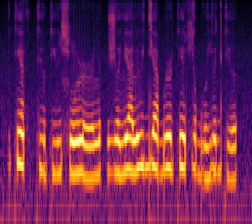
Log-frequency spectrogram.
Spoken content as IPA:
kʲ ã˥˧ θ kʲ ʊ˧˩ kʲ ʉ˩˧ i̯ ɕ ũ˩˧ ɭ ə˞˩˧ l | ʒ ə˧˩ lʲ a˥˧ l ʉ˥ dʲ a˥˧ b ə˞˥˧ kʲ ə̃˥˧ ç ə˥˧ b ʊ˩˧ j ø˥ d kʲ ə˩˧

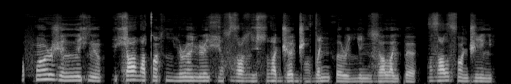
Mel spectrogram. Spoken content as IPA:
f ɔ̃ ɹ ʒ ɪ lː ɨ ç lʲ õ | ç ɤ ðˤ ɪ tˤ õ ɬ ʎ i̤ ɹ œ̃ ɲ ɭ i x i̤ ɬ zˤ o ɮ i̤ ç ðˤ i d͡ʒ œ d͡ʒ o̤ dˤ ɨ ɲ θ ɤ ɹ ʎ ɤ ɲ ɮ ɤ lˠ i lʲ p œ | zˤ ɪ lˠ sˤ õ d͡ʒ i lʲ

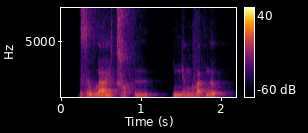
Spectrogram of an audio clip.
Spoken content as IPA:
z ə˨˦ w l aː˨˦ j t͡ɕ ɔ̤˨˩ h ɨ˧˩˨ | ɲ a̰˧˥ ŋ v a˦˥ k̚ n ə˦˥ p̚

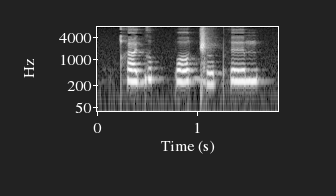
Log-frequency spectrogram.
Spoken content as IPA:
qʰ y˨ ɡ ʊ˦ pː ɔ˨˦ ɡ͡ǁ ʊ˨ pʰ ø˧ m

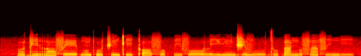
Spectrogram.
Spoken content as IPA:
ʊ˦ d i˦ r ɔ˦ f eː˨ ɡʷ ũ˨ kʼ u˦ t͡ʃ ĩ˨ kʼ i˦ kʼ ɔ˦˨ f o˨ k͡p i˨ f oː˨ l i˨ j ĩ˨ d͡ʒ ɪ˦ v uː˨ d u˦ ɓ a˦ ŋ ʊ˦ f ã˦ f i˨ ŋ iː˨

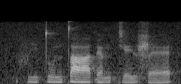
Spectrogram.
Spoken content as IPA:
f i˧˥ t̪ u˧˥ n t̪ aː˧ ɗ ɛ˧˥ m c e˧˥ j ʂ ɛ˧˥

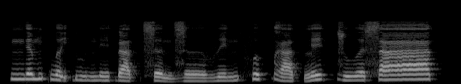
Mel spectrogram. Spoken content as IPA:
ŋ ɛ˧ m k w ə̰˧˨ j ɗ ṳ˨˩ n e̤˨˩ ɗ a˨˩ t̚ s ə˧˩ n z ə̤ː˨˩ v e˨˦ n f ə˦˥ p̚ ɣ a˨˩ t̚ l e˦˥ k̚ z u˧ ə̯ s aː˦˥ t̚

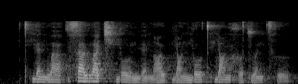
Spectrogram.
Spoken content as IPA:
t̪ʰ j ɛ˥˨ n w ä˥˨ | s ä˦ ɻ w ä˥˨ t͡ɕʰ j o˥˨ ʊ̯ n̪ ɥ ɛ˨˩ n ɑ˥˨ ʊ̯ p j ɑ˨˦ ŋ j o˥˨ ʊ̯ t̪ʰ j ɑ˥˨ ŋ x ɤ˨˦ t͡s w ə˨˦ n t͡sʰ ɹ̩˨˩

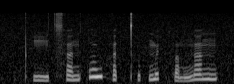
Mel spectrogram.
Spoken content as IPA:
pʰ iː˨˩ t͡sʰ ɐ˨˧ n k o˥ w h ɐ˨˥ t̚ t̪ʰ ʊ˧ k̚ m ɵ˥ t̚ f ɐ˨˩ m ŋ ɐ˥ ŋ

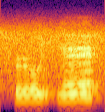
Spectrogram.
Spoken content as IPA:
ɹ o ʎ ɡ ɛ̃

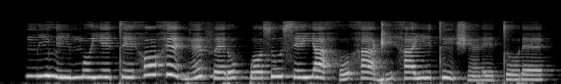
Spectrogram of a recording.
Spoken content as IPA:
m i˦ l i˧ m o˧ j e˧ t e˧ h ɔ˦ h ɛ˦˨ ɡ ɛ̃˨˦ f ɛ˧ ɾ o˦ ɡ͡b ɔ˧ s u˦ s e˦ j a˦˨ h o˨˦ h a˦˨ ɡ i˨˦ h a˦ j i˦ t ĩ˦˨ ʃ ɛ̃˨ ɾ e˨ t o˧ ɾ ɛ˧

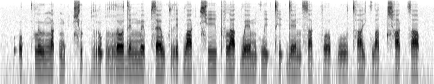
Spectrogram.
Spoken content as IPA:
ʔ o˨˩ k̚ pʰ l ɯː˧ ŋ a˨˩ k̚ m u˥˩ k̚ t͡ɕʰ ɯ˨˩ k̚ p r u˨˩ ʔ r ɤː˥˩ d e˧ n m eː˦˥ p̚ s ɛː˦˥ w k r i˦˥ t̚ w aː˨˩ k̚ t͡ɕʰ iː˥˩ pʰ l a˥˩ t̚ w eː˦˥ m k w i˥˩ ʔ tʰ i˥˩ ʔ d eː˧ n s a˨˩ k̚ f ɤː˨˩ p̚ w uː˨˩ tʰ a˦˥ j k w a˨˩ t̚ t͡ɕʰ a˦˥ k̚ s a˥˩ p̚

